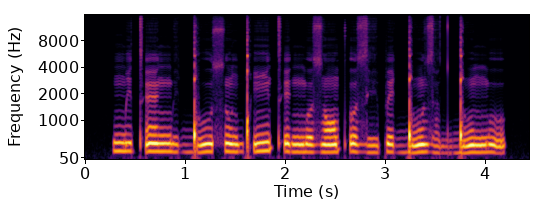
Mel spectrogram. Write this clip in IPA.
ŋ͡m i tʼ ɛ̃ ŋ͡m e̤ ɡ͡ǃ u s ũ ǃʼ ĩ tʼ e ŋ͡m ʊ z ɔ̃ pʼ ʊ z e̤ p e ɡ͡ǃ ũ z a̤ d ɡ͡ǃ ũ ŋ͡m u

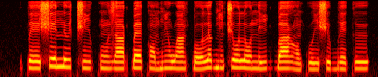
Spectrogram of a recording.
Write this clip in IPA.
p eː˨ ʃ e˦ n ɨ˧ t͡ʃ i˨ kʷ ũ˨ z a˨ k͡p ɛ˦ k ɔ̃˧ b ĩ˦ w ã˧ k͡p o˨˦ l ə˦ ɡ ĩ˧ t͡ʃ o˦ l o˧ n iː˨˦ ɡ͡b aː˦ ɣ ɔ̃˨ kʷ iː˨ ʃ ɨ˧ b e˦˨ k ɨ˦

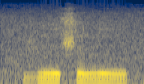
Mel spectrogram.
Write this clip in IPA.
v ĩ ɕ ə̃ ɲ ĩ

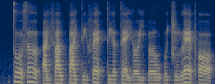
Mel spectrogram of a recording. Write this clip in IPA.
t̪ oː˥˨ s ɤː˥˨ ʔ a˩ j f a˧ w p a˧ j t̪ i˩ f ɛː˥˨ t̚ t̪ i˧ ə̯ t̪ ɛː˧˩ j ɤː˩ j ʔ ɤː˩ w ʔ u˩ t͡ɕ o˩˧ m l ɛː˥˨ pʰ ɔː˧˩

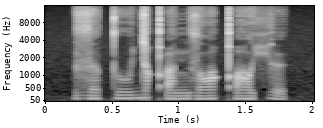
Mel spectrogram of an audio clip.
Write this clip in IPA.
z ə t̪ u ɟ ə qʼ ʏ n z ɔ qʼ ɔ ç ʏ

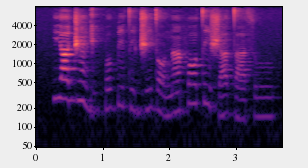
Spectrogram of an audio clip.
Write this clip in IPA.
j a˦ d͡ʒ ɛ̃˦˨ ɡ i˨ k͡p o˨˦ k͡p i˧ t i˨ d͡ʒ i˧ t ɔ˨ n ã˧ f ɔ˦ t i˦˨ ʃ a˨˦ t a˧ s u˦

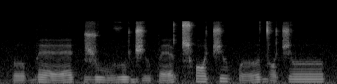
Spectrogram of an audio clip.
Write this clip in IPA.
ɤ˩ b ɛː˧˩˧ | ʐ uː˧˩˧ ð u˧ d͡ʒ ɯ˩ p ɛ˩˥ ʈ͡ʂʰ ɔ˥ t͡ʃ ɯ˥ p ɤː˩˥ d ɔ˩ t͡ʃ ɤː˥

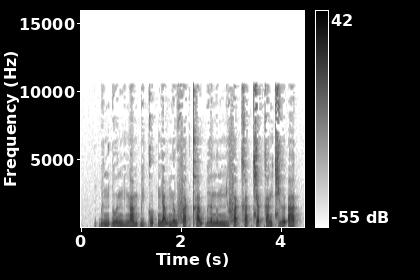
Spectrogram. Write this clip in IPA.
ɓ ɨ˨˩ ŋ ɗ u˧˩ ə̯ ŋ i˨˩ ŋ a˨˦ m ɓ i˧ k o˦˥ k̚ ɲ a̰ː˧˨ w n ə˨˩ w f a˨˩ k̚ t̪ʰ a̰˧˨ w ɓ ɨ˧ ə̯ n u˧ n ɲ ɨ˨˦ f a˦˥ k̚ x a˨˩ t̚ t͡ɕ a˦˥ t̚ k a˨˦ ŋ t͡ɕ ɨ˨˩ ə̯ ʔ a˦˥ t̚

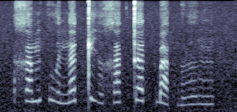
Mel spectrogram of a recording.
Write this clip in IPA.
x a˧˥ m k u˨˩ ə̯ n a˦˥ t̚ ʈ i˨˩ ə̯ x a˦˥ k̚ t̪ a˦˥ t̚ ɓ a˨˩ k̚ ɹ ə˧ ŋ

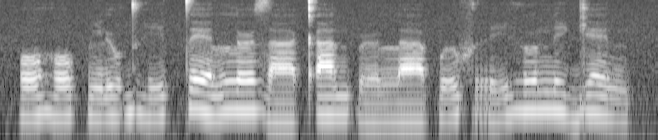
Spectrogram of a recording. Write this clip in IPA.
o˩˥ ɦ o˩˥ p ĩ˩ ɾʲ u˧˩˧ d ɦ i˩˥ tː e˥˨ lː ø˦˥ z æ˩ kʼ æ˧ n p ø˩ lː æ˩ p ɯ˩˥ f r i˩˥ ɦ ɯ˦˥ n i˥˨ ɡʲ e˥˨ n

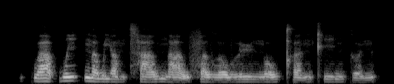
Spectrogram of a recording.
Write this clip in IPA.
kʷ aː˨ p̚ w iː˧ k̚ n̪ ɐ˥ w j ɐ˨˧ m t͡sʰ aː˨˥ w n̪ aː˨˩ w f ɐ˨ w l o˨ w l yː˧ n̪ o˨˥ w kʰ ɐ˨˥ n kʰ iː˥ ŋ k ɵ˨˥ n

